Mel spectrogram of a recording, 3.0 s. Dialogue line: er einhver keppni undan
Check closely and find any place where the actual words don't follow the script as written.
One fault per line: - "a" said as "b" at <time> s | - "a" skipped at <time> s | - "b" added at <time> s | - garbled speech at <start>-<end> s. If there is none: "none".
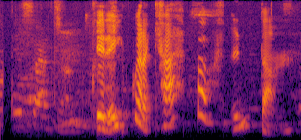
none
